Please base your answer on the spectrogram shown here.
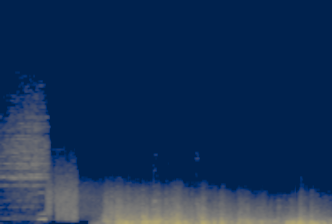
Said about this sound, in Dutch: Je hoorde dondergeluiden, onweer.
